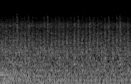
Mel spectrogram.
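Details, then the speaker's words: Newly installed 1.6 HDi diesel, fresh oil, first run: a fast, light metallic chatter rides over the idle, growing louder then fading; owner unsure whether it is the camshaft chain or the tappets. "كي خدمناه ظهر فيه الحس هذا. فما شكون قال لنا حس الشان الحديد اللي يدور الاربراكام والفيلبروكا، وفما شكون قال لنا الحس هذا بتاع بسوارات."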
